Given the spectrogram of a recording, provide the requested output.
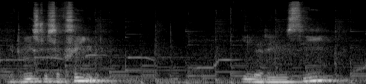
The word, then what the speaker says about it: réussit: Il réussit. But I don't pronounce the last t.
